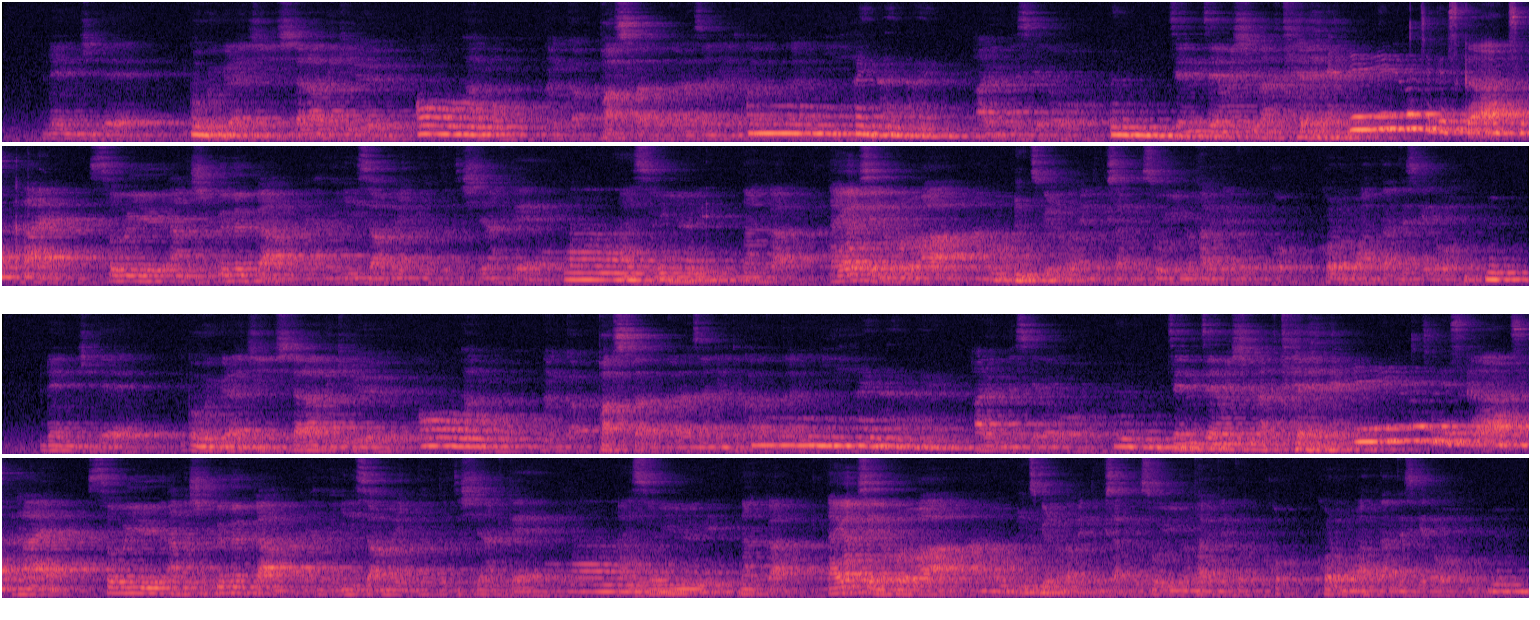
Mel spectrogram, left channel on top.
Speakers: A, on the right; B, on the left.
A: レンジで5分ぐらいチンしたらできる、
B: うんうん。ああ、
A: あの、なんかパスタとかラザニアとかだったり、
B: ああ、はいはいはい。
A: あるんですけど、
B: うんうんうん。
A: 全然美味しくなくて
B: へえ、マジですか。そっか。
A: <laughs> はい。そういう、あの、食文化、あの、イギリスはあんまり発達してなくて、
B: ああ、
A: はい、そういう、
B: はいはい。
A: なんか、大学生の頃は、あの、
B: うんうん
A: 作るのがめんどくさくて、そういうの食べてるこ、こ、頃もあったんですけど、
B: うんう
